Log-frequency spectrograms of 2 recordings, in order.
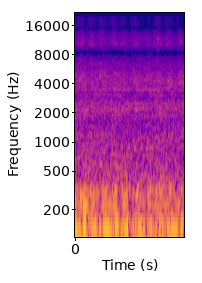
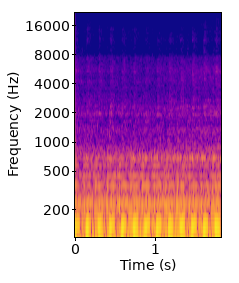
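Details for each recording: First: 1968 Mercury Cougar after swap to a new 347 roller V8, transmission reinstalled: idling smoothly with a deep, steady burble, no knocks, ticks or misses after a couple of minutes running; goes into drive, no oil drips from the earlier leak. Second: 1968 Cougar V8 before swap to 347 roller: rough lumpy idle with steady rhythmic clicking, heavy crankcase blow-by smoking from the valve cover like a steam train; engine judged in poor health.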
